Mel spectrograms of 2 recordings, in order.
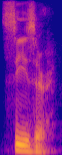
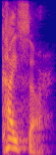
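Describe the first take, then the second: First: Said in the usual way. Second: Caesar as KY-sar. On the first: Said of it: "the C in Caesar". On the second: Shown as a demonstration. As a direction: say "Caesar" the Latin way, with a hard K. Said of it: "like a K".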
